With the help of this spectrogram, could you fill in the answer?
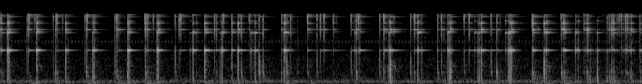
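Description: Long black nails tap and scratch the side of an empty, hollow tall cut crystal glass tumbler lying on a towel. Rapid, irregular bright clinks with a steady high ring near 1.9 kHz die away quickly between taps, with no hum or low rumble.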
